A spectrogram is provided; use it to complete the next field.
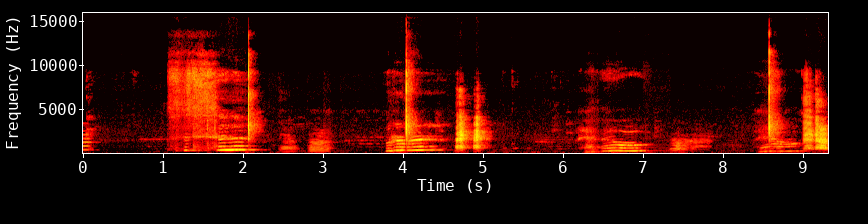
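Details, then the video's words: Pet Javan myna that can talk and imitate coughing, here giving a rasping hiss, then a string of nasal, speech-like syllables and harsh bursts, some wavering and falling, in a quiet room. "suara burung jalak kebo yang lucu dan bisa menirukan suara orang batuk"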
